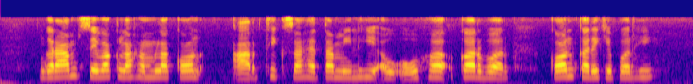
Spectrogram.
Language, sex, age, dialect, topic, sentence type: Chhattisgarhi, female, 25-30, Northern/Bhandar, agriculture, question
